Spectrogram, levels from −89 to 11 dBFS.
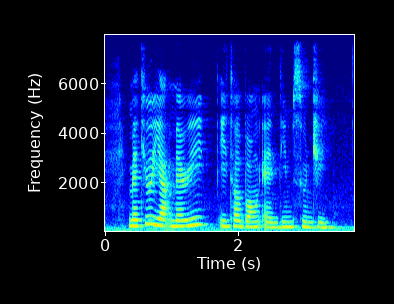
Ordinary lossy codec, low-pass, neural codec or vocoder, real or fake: none; none; none; real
